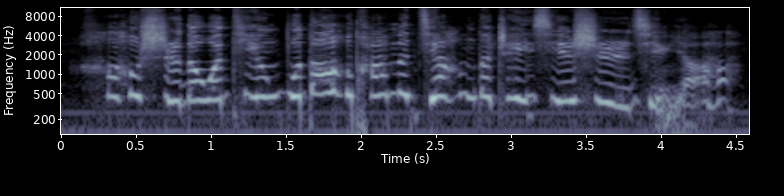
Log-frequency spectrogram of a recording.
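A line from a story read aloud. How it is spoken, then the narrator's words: Crying out. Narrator (Chinese): 皇帝叫出声来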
